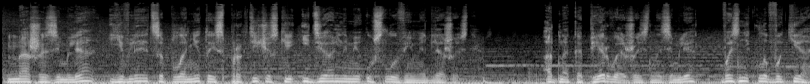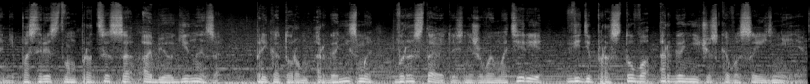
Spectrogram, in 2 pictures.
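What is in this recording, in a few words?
zg informative, Russian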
